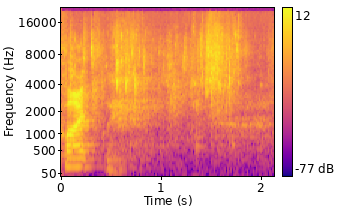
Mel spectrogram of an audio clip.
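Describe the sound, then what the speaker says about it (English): Cold water runs from a tap into a sink for splashing the face after a straight razor shave, a short, close, splashy gush that starts loud and then thins out, with a voice briefly present. "I'll splash some cold water on first"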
